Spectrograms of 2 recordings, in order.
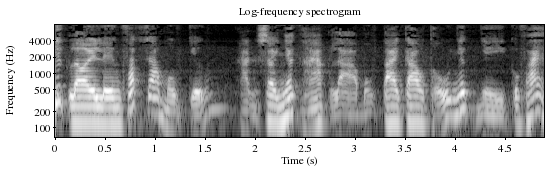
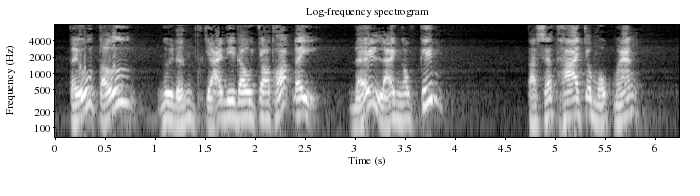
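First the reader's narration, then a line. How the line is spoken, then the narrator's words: Loud shout. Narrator (Vietnamese): quát to lên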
